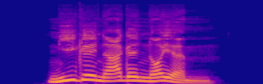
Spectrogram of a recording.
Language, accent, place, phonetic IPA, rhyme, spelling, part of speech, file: German, Germany, Berlin, [ˈniːɡl̩naːɡl̩ˈnɔɪ̯əm], -ɔɪ̯əm, nigelnagelneuem, adjective, De-nigelnagelneuem.ogg
- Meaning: strong dative masculine/neuter singular of nigelnagelneu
